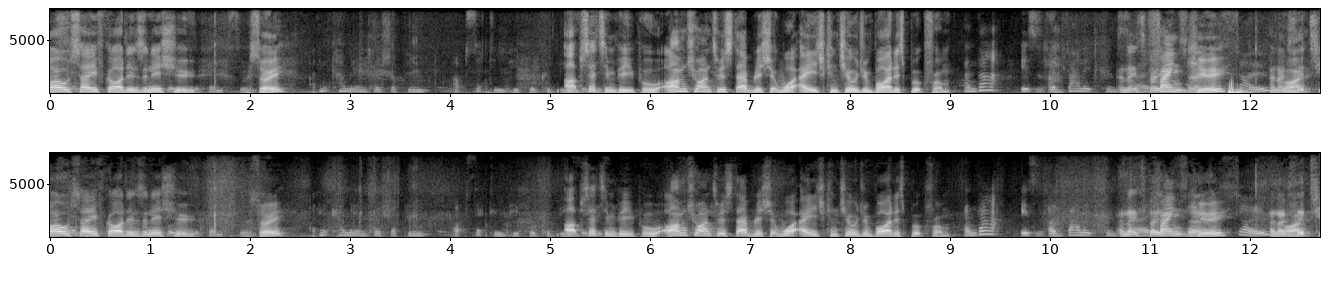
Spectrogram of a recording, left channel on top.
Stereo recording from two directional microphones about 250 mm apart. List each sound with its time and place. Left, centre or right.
0.0 s speech: left
5.1 s speech: left
9.1 s speech: left
11.1 s speech: left
11.9 s speech: left
12.3 s speech: left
